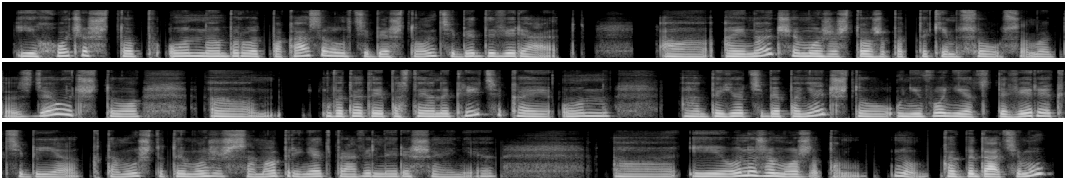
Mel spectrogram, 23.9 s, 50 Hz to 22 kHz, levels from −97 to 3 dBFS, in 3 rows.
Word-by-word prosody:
и 200 Hz, -1 st, +5 dB
хочешь 235 Hz, +7 st, +1 dB
чтоб 190 Hz, -2 st, -1 dB, 0.2 s
он 210 Hz, +1 st, +2 dB
наоборот 195 Hz, -1 st, +2 dB
показывал 220 Hz, +5 st, +1 dB
тебе, 175 Hz, -2 st, -1 dB
что 175 Hz, 0 st, -4 dB
он 215 Hz, +5 st, 0 dB
тебе 200 Hz, -2 st, 0 dB
доверяет. 195 Hz, -3 st, +1 dB, 0.8 s
А, 170 Hz, -2 st, -2 dB
а 190 Hz, -2 st, +4 dB
иначе 215 Hz, -, +1 dB
можешь 180 Hz, -4 st, +2 dB
тоже 180 Hz, -3 st, +2 dB
под 175 Hz, +1 st, -4 dB
таким 170 Hz, -2 st, -2 dB
соусом 175 Hz, -1 st, -3 dB
это 165 Hz, -1 st, -4 dB
сделать, 270 Hz, -, +2 dB
что, 180 Hz, -1 st, -2 dB, 0.5 s
а, 180 Hz, -4 st, -1 dB, 0.5 s
вот 200 Hz, -1 st, +1 dB
этой 200 Hz, -1 st, +4 dB
постоянной 195 Hz, 0 st, +1 dB
критикой 245 Hz, -, -1 dB
он, 215 Hz, +2 st, -1 dB, 0.5 s
а, 190 Hz, -2 st, 0 dB
даёт 200 Hz, +2 st, +2 dB
тебе 190 Hz, -1 st, +2 dB
понять, 210 Hz, -, +1 dB
что 185 Hz, -2 st, -2 dB
у 195 Hz, -, +1 dB
него 190 Hz, +4 st, +4 dB
нет 185 Hz, -5 st, +1 dB
доверия 200 Hz, +6 st, +3 dB
к -, -, -12 dB
тебе, 165 Hz, -2 st, -2 dB
к -, -, -15 dB
тому, 175 Hz, +4 st, -1 dB
что 190 Hz, -3 st, -6 dB
ты 185 Hz, +2 st, 0 dB
можешь 190 Hz, +2 st, 0 dB
сама 175 Hz, +3 st, 0 dB
принять 190 Hz, -2 st, -1 dB
правильное 185 Hz, +1 st, -1 dB
решение. 185 Hz, +1 st, -5 dB, 0.9 s
А, 175 Hz, -2 st, -4 dB
и 190 Hz, -1 st, +3 dB
он 220 Hz, +8 st, +5 dB
уже 220 Hz, -5 st, +6 dB
может, 175 Hz, -3 st, +1 dB
там, -, -, -7 dB, 0.2 s
ну, 185 Hz, -7 st, -1 dB
как 190 Hz, -3 st, +2 dB
бы 190 Hz, -, +5 dB
дать 175 Hz, -1 st, +4 dB
ему 255 Hz, -, +3 dB
190 Hz, 150 wpm, -26 LUFS, 180-205 Hz, 0.9 s, уже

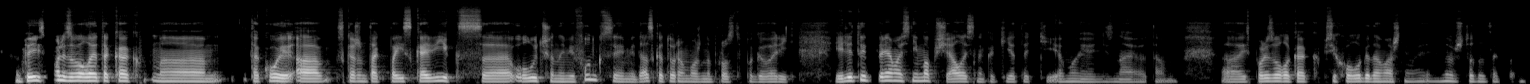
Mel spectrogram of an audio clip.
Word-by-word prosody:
Ну, -, -, -5 dB
ты 175 Hz, +1 st, +8 dB
использовала 175 Hz, -2 st, +6 dB
это 165 Hz, 0 st, +4 dB
как, 165 Hz, -1 st, +2 dB
а, 145 Hz, -2 st, 0 dB, 0.4 s
такой, 145 Hz, 0 st, +4 dB
а, 135 Hz, -1 st, +4 dB
скажем 145 Hz, -2 st, -5 dB
так, 140 Hz, 0 st, -3 dB
поисковик 150 Hz, +3 st, +1 dB
с 135 Hz, -1 st, -1 dB
улучшенными 145 Hz, -4 st, -1 dB
функциями, 145 Hz, -, -5 dB
да, 135 Hz, +4 st, -3 dB
с 150 Hz, -, -7 dB
которым 140 Hz, -2 st, -4 dB
можно 130 Hz, -1 st, -9 dB
просто 125 Hz, 0 st, -11 dB
поговорить, 125 Hz, -1 st, -10 dB, 0.4 s
или 140 Hz, +6 st, +3 dB
ты 195 Hz, +3 st, 0 dB
прямо 175 Hz, -1 st, +1 dB
с 165 Hz, -, -13 dB
ним 165 Hz, 0 st, -2 dB
общалась 130 Hz, -4 st, -4 dB
на 125 Hz, -, -14 dB
какие-то 125 Hz, +1 st, -14 dB
темы, 130 Hz, +1 st, -13 dB
я 120 Hz, 0 st, -14 dB
не 120 Hz, +1 st, -20 dB
знаю, 120 Hz, -1 st, -16 dB
там, -, -, -21 dB, 0.4 s
а, 120 Hz, 0 st, -8 dB
использовала 145 Hz, +3 st, 0 dB
как 135 Hz, -1 st, -5 dB
психолога 140 Hz, 0 st, -3 dB
домашнего, 135 Hz, 0 st, -8 dB
и, 145 Hz, -, -17 dB
ну, 145 Hz, +2 st, -11 dB
что-то 135 Hz, 0 st, -11 dB
такое. 125 Hz, -1 st, -22 dB
140 Hz, 165 wpm, -20 LUFS, 130-155 Hz, 0.4 s, ты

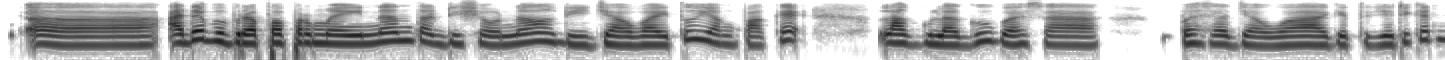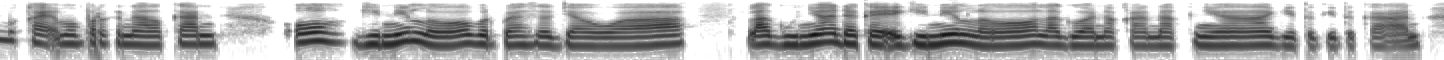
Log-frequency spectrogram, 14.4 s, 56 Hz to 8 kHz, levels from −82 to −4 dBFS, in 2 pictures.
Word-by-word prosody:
eee, 195 Hz, -1 st, +1 dB
ada 235 Hz, +7 st, +5 dB
beberapa 235 Hz, -3 st, +4 dB
permainan 235 Hz, +3 st, +2 dB
tradisional 230 Hz, +1 st, -1 dB
di 205 Hz, -4 st, -4 dB
Jawa 200 Hz, 0 st, 0 dB
itu 315 Hz, +6 st, -3 dB
yang 235 Hz, -7 st, -1 dB
pakai 205 Hz, +9 st, -2 dB, 0.4 s
lagu-lagu 220 Hz, 0 st, +1 dB
bahasa 205 Hz, -4 st, -2 dB, 0.4 s
bahasa 225 Hz, -2 st, -1 dB
Jawa 200 Hz, 0 st, 0 dB
gitu 200 Hz, 0 st, -6 dB
jadi 205 Hz, +3 st, -1 dB
kan 305 Hz, +3 st, -3 dB, 0.2 s
kayak 230 Hz, -3 st, -1 dB
memperkenalkan, 215 Hz, -1 st, -2 dB, 0.4 s
"Oh 260 Hz, -1 st, +3 dB
gini 215 Hz, +2 st, +1 dB
loh 215 Hz, -4 st, +2 dB
berbahasa 200 Hz, -2 st, -2 dB
Jawa 185 Hz, +3 st, 0 dB, 0.4 s
lagunya 210 Hz, +4 st, +3 dB
ada 220 Hz, -, +4 dB
kayak 200 Hz, -1 st, +3 dB
gini 210 Hz, +3 st, +4 dB
loh 195 Hz, -2 st, +2 dB
lagu 195 Hz, -2 st, -1 dB
anak-anaknya," 190 Hz, +1 st, -2 dB
gitu-gitu 185 Hz, -2 st, -8 dB
kan, 90 Hz, +2 st, -5 dB
210 Hz, 135 wpm, -24 LUFS, 195-230 Hz, 0.4 s, ada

